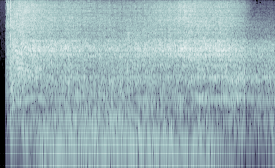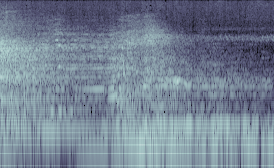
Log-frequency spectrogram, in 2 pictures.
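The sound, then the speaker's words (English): Godzilla's roar, used to end a movie: a loud, harsh, rasping blast for about three seconds, then a deeper, drawn-out bellow that rises and wavers before trailing off. No voices. “Godzilla's roar. So good.”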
